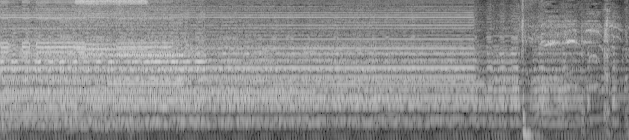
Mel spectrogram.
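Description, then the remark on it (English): A chorus of car horns blares together in one long, loud, overlapping honk, held steadily for several seconds before thinning out near the end, honked in answer to a call to honk if you love Jesus. No one speaks. “I guess I should say, honk if you love Jesus.”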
